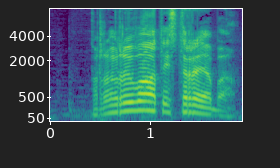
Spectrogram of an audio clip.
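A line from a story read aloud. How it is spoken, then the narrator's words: Shout. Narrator (Russian): крикнул Костик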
